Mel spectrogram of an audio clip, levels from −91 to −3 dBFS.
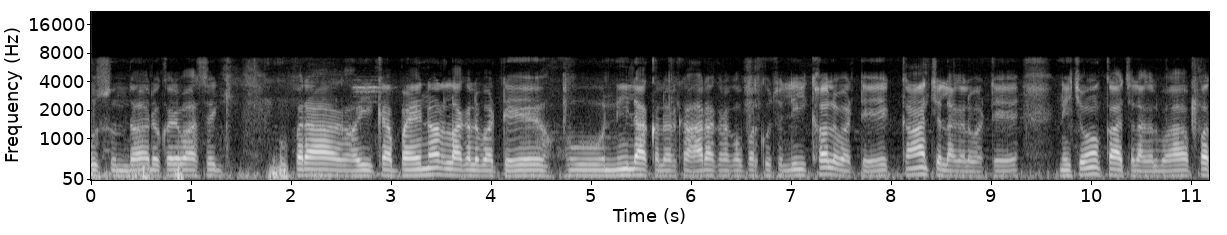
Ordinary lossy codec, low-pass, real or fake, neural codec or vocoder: none; 7.2 kHz; real; none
